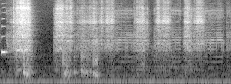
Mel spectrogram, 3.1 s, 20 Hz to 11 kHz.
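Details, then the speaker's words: RC car steering servo on a Flysky G11P transmitter with FS-R4B receiver: short, high, raspy buzzing at full lock as the servo strains, because the endpoint is set too far; fix is to reduce the steering endpoint until the straining stops. "Basically, you just want to bring the steering down till you can hear your servo saver not struggling. And then if you lift up the RC, you can see this is still struggling a tiny bit."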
